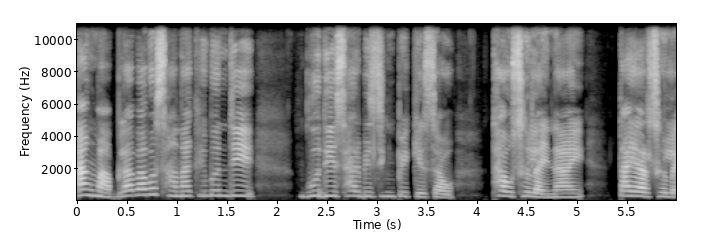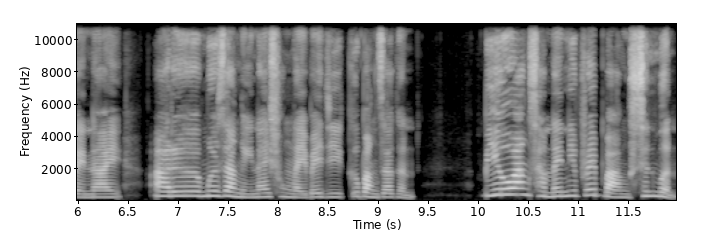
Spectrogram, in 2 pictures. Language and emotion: Bodo, surprised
